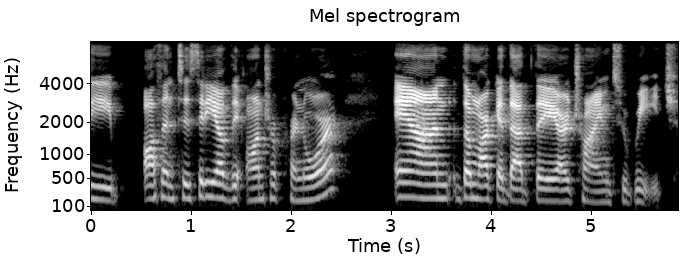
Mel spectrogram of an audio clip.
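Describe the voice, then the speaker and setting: A woman with a Spanish accent, medium in pitch with a bright, sharp tone, at a fairly slow pace, with ordinary pitch variation and a quiet background. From Venezuela. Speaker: branding agency CEO. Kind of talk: interview.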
